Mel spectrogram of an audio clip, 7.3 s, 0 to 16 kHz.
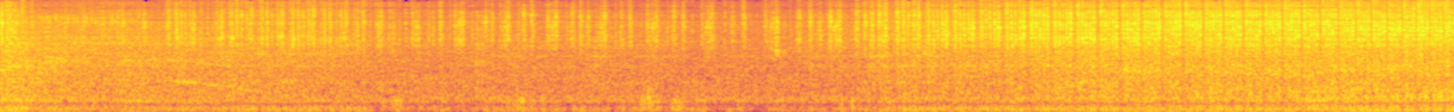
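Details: CVR(T) Striker FV102 tracked vehicle, Aug 2010, misfiring badly: rough stumbling idle with missed firing pulses, caused by a stuck valve; engine later replaced with a spare and then ran fine.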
